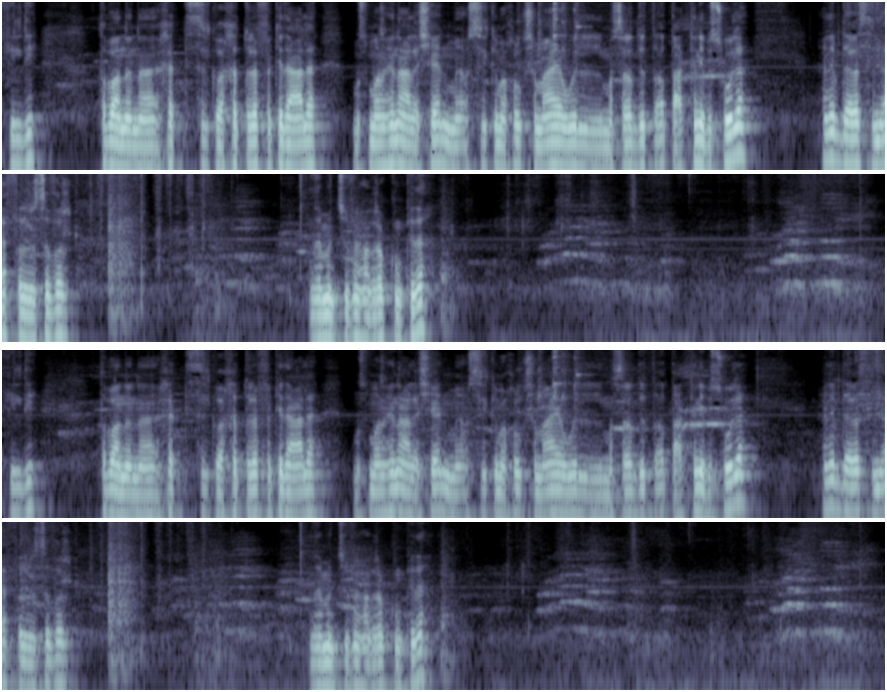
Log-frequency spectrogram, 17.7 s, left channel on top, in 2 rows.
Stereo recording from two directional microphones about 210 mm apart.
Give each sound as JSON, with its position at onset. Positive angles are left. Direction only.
{"t": 0.0, "sound": "speech", "side_deg": 20}
{"t": 3.5, "sound": "speech", "side_deg": 35}
{"t": 11.9, "sound": "speech", "side_deg": 25}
